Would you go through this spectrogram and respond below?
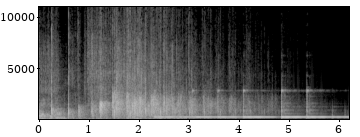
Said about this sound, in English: Then there's this awkward applause.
